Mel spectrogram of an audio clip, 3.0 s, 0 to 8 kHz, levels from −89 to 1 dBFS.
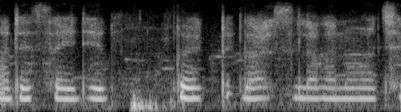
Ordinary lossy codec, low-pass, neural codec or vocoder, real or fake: Opus, 16 kbps; 7.2 kHz; none; real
